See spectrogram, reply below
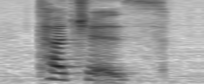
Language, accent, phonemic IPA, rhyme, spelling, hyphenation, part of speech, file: English, US, /ˈtʌt͡ʃɪz/, -ʌtʃɪz, touches, touch‧es, noun / verb, En-us-touches.ogg
- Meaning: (noun) plural of touch; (verb) third-person singular simple present indicative of touch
